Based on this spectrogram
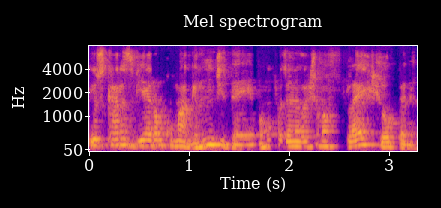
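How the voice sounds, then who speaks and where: With a Minas Gerais accent and lively intonation, a man speaks at a very fast pace. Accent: Minas Gerais Brazilian Portuguese. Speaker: engineering teacher and Lean Six Sigma trainer. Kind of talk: casual interview conversation.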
